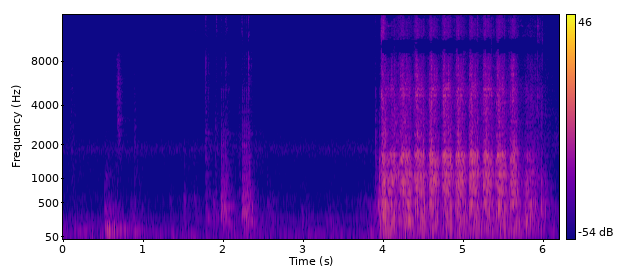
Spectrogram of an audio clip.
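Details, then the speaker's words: 1957 MG MGA roadster, first start attempt after many years stored: starter turns it over in even beats about three per second for two seconds, never catches; spark confirmed, fuel system suspected (stuck float bowls), not confirmed. "definitely have spark the engine is turning over so our problem must be with the fuel system"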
